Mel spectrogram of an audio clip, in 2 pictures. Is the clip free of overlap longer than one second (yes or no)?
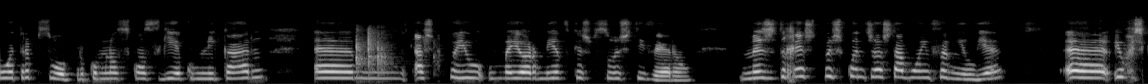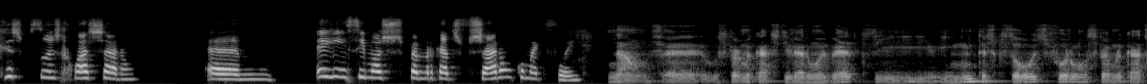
yes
